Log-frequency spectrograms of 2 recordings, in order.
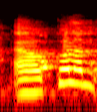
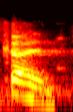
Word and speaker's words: Köln: Colin, il faut bien prononcer le nom du club pour moi parce que moi j'ai fait l'espagnol. Köln, Fortuna Köln. Köln, d'accord. Bon, exactement. En espagnol c'est différent.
